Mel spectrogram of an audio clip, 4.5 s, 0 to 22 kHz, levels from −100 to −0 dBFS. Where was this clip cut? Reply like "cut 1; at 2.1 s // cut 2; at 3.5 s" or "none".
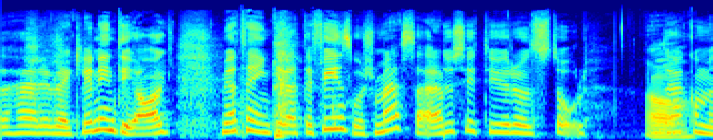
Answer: cut 1; at 2.2 s // cut 2; at 2.8 s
